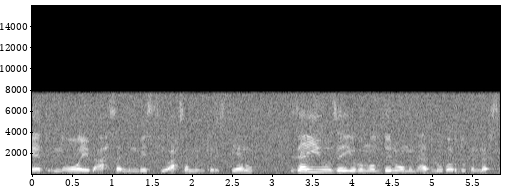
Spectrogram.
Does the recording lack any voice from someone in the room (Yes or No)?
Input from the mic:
Yes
